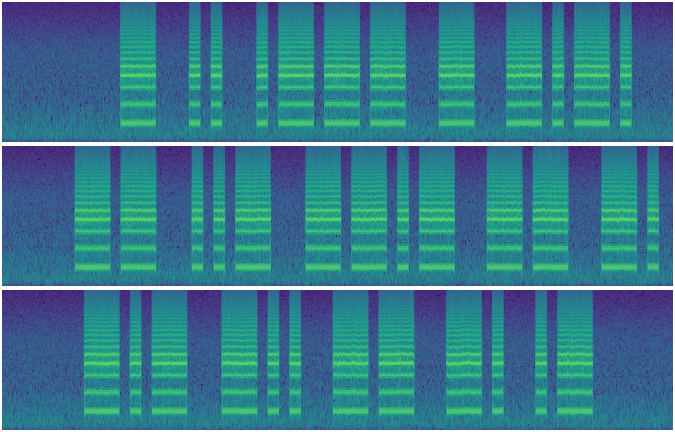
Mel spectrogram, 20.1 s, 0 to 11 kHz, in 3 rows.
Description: Morse code (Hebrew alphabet), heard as a buzzer, hand-sent with a paddle, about 11 wpm. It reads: תיעתס מטקמן כדמנא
